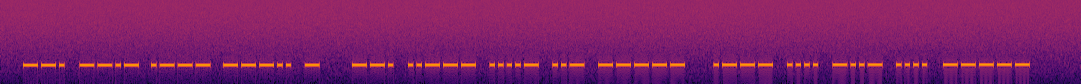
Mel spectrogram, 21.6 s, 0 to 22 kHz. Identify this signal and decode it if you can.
Morse code, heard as a keyed tone, hand-sent with a paddle, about 14 wpm, 920 Hz. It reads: GQJ8T G24U0 JHXH0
